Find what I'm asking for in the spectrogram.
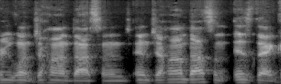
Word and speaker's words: Jahan Dotson: He's going to have Jahan Dotson.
